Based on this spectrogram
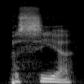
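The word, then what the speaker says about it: Pasilla: Um the double L in Spanish is a Y sound.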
